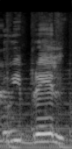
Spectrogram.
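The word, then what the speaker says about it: Louis Braille: লুই এটা ফরাসি নাম, আমরা উচ্চারণ করব লুই ব্রেল।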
